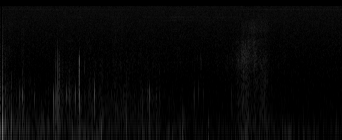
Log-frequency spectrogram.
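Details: Stomach growling after a large pizza and two ice creams: quiet, irregular low gurgles and rumbles from the belly; borborygmi.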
